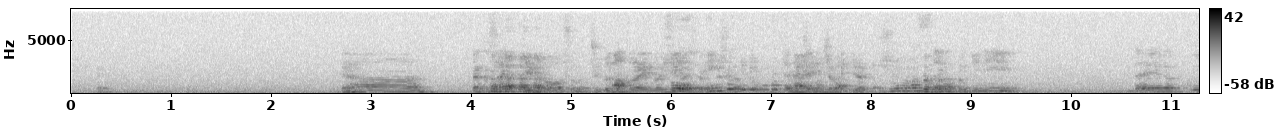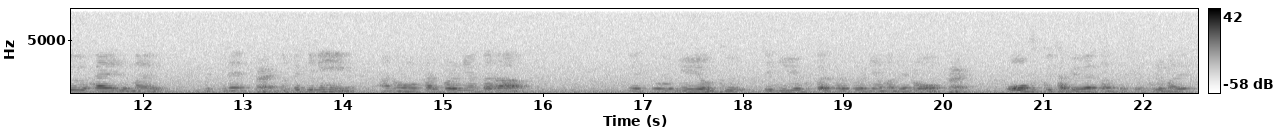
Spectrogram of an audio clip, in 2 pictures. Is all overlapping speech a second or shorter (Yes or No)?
No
